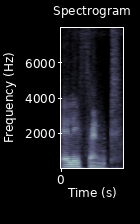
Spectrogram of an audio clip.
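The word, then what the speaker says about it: elephant: এলিফ্যান্ট যদিও এটি starting letter is ই, মানে শুরু যে বর্ণটা সেটা কি, সেটা হচ্ছে ই, কিন্তু মাঝখানে এফ এর উচ্চারণ রয়েছে এলিফ্যান্ট, তাই এলিফ্যান্টটা এফ এর সাউন্ডে পড়ে, তাই না?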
